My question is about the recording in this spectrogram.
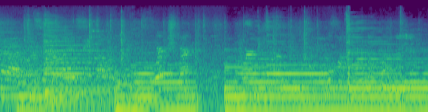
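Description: Acoustic guitars strumming chords over a bass guitar, a small acoustic band playing an instrumental opening, with a short break about three seconds in before the band comes back in.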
